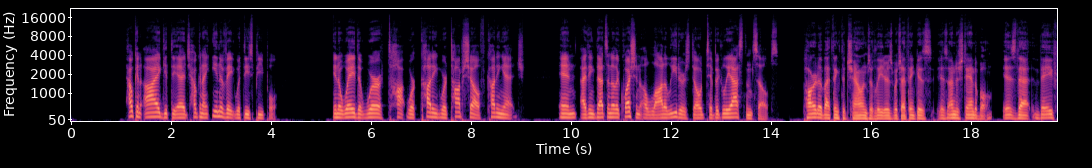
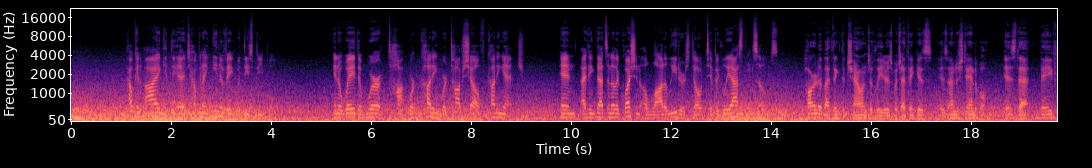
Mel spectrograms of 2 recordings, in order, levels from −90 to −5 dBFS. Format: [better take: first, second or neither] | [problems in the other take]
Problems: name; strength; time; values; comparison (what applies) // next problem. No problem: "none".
first | wind noise on the microphone; heavy; 5 dB below the speech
